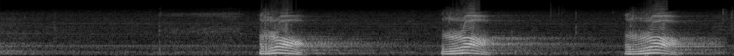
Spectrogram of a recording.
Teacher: حرف را کی آواز ادا کرنے کے لیے زبان کی نوک کو تالو کی طرف موڑنا پڑتا ہے، مگر تالو سے لگایا نہیں جاتا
